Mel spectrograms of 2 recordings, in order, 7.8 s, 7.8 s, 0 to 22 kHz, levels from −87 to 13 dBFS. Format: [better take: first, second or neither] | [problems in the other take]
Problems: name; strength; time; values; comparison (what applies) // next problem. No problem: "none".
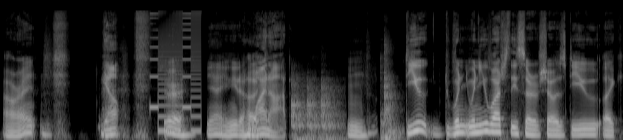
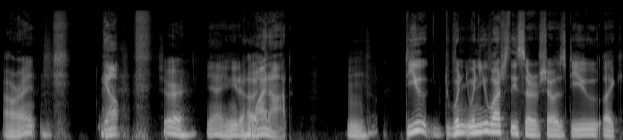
second | alarm; noticeable; at 2 s; peak 9 dB below the speech // door banging; faint; at 3.5 s; peak 10 dB below the speech // footsteps; faint; at 5 s; peak 10 dB below the speech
